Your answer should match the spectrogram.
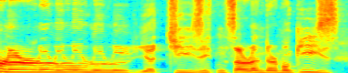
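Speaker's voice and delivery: high, drawn-out mad Scottish impression; hammed-up cartoon Scotsman, trilled greeting; Groundskeeper Wally. Host slips into a cartoon impression for co-hosts, mad Scottish voice. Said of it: "Groundskeeper Wally".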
